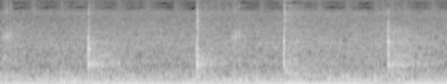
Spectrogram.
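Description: Knife chopping boiled cauliflower florets on a plastic cutting board: about six sharp, unevenly spaced knocks of the blade hitting the board.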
